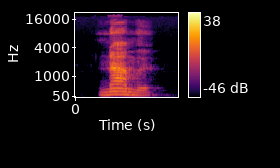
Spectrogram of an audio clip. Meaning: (verb) singular past subjunctive of nemen; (noun) 1. dative singular of naam 2. obsolete form of naam
- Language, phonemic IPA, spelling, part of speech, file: Dutch, /ˈnaːmə/, name, verb / noun, Nl-name.ogg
